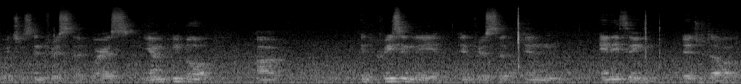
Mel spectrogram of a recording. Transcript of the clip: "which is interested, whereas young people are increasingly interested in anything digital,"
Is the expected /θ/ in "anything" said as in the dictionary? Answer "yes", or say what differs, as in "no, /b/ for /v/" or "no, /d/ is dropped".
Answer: yes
